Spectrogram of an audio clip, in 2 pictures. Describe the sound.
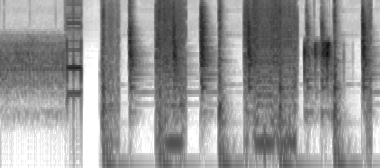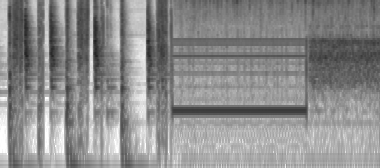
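An unanswered telephone call produces a rapid series of pulsed electronic tones, followed by one long steady tone that ends abruptly.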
